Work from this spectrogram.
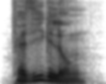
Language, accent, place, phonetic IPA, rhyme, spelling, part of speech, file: German, Germany, Berlin, [fɛɐ̯ˈziːɡəlʊŋ], -iːɡəlʊŋ, Versiegelung, noun, De-Versiegelung.ogg
- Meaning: 1. sealing (e.g. of a document with a signet to indicate authorship, approval, etc) 2. sealing to discourage or make noticeable unauthorized opening of (something, e.g. a letter, or a building)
